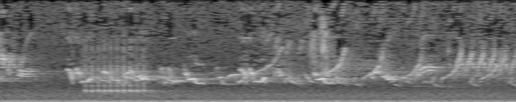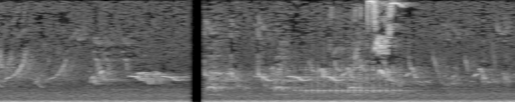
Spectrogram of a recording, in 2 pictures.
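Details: Common nightingale (Luscinia megarhynchos), song.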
